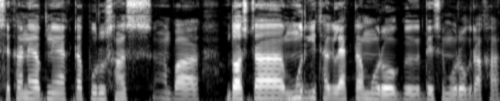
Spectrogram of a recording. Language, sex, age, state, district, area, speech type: Bengali, male, 18-30, West Bengal, North 24 Parganas, rural, spontaneous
